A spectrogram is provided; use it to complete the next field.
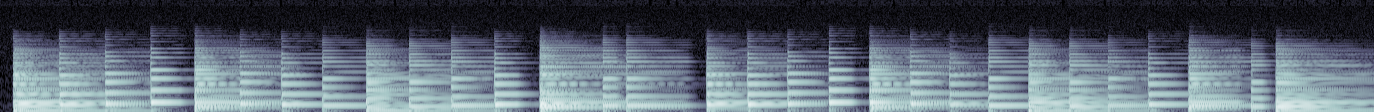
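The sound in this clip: Piano plays a simple melody in the right hand over left-hand chords, one repeated section with many evenly paced notes that ring and decay, a short pause in the middle, no voices.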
